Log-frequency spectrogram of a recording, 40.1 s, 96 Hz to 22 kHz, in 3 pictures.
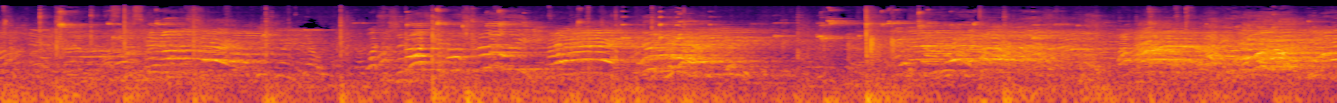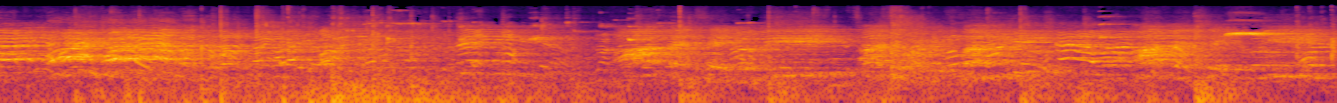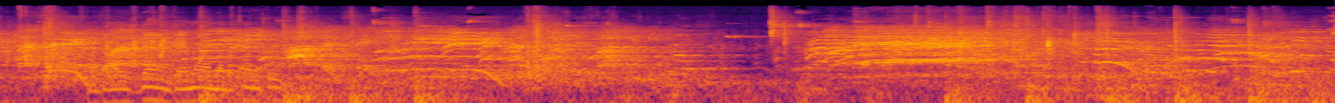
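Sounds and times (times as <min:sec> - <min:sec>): basketball bouncing on gym floor: 0:00.0 - 0:05.0, 0:14.2 - 0:18.5, 0:28.7 - 0:31.2
voices shouting in echoing gym: 0:00.0 - 0:40.0.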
